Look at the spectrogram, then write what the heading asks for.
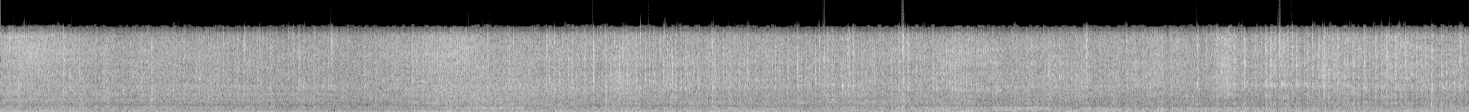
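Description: Engines of vintage and classic racing cars idling and driving slowly past one after another, with spectators talking in the background.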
